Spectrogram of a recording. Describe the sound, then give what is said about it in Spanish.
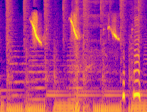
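A voice imitates a baby chick with three or four short, shrill, downward-sliding peeps in quick succession, fairly loud, over a low rumbling background. “Pero puedo imitar a un pollito, mira, hace así.”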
